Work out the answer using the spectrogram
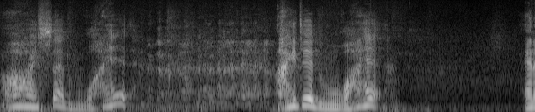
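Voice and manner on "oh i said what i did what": slow, higher, laughing surprise; mock realization. Pastor acting his own dawning shock at his words. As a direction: act out stunned disbelief at yourself. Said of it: "it was like".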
